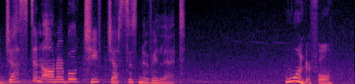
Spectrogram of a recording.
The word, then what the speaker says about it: Neuvillette: and honorable Chief Justice Neuvillette. Wonderful. Oh, she actually pronounced it with the L, so Neuvillette.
